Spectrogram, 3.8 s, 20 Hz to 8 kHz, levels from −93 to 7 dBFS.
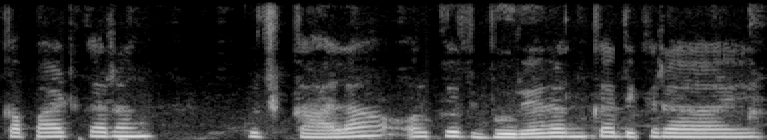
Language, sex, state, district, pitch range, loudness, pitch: Hindi, female, Uttar Pradesh, Lalitpur, 215-240 Hz, -14 LUFS, 225 Hz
